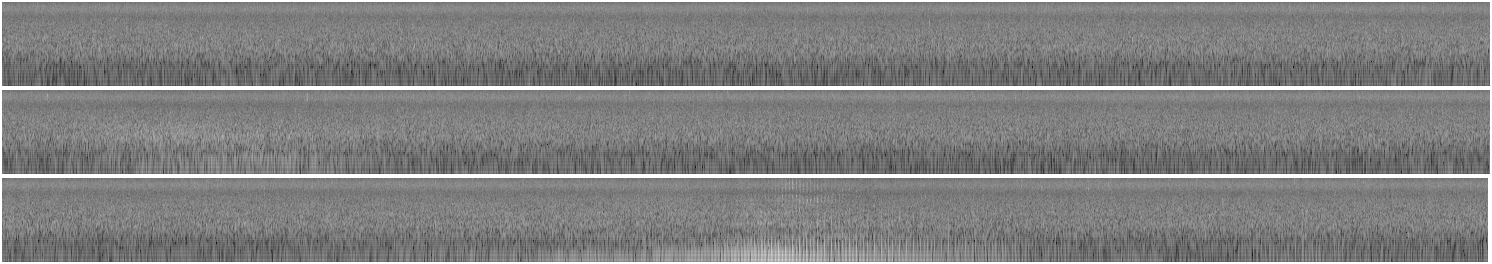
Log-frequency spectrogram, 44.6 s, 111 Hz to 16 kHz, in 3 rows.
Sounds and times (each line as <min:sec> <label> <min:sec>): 0:00.0 stream 0:44.6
